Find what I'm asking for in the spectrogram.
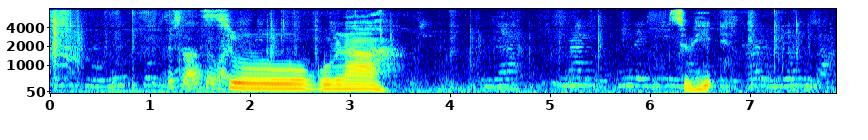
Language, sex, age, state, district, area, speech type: Manipuri, female, 60+, Manipur, Imphal East, rural, spontaneous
